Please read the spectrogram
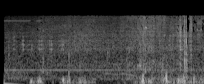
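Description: Wind rumbling on the microphone with several soft thumps and knocks, a few of them closer together in the second half.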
